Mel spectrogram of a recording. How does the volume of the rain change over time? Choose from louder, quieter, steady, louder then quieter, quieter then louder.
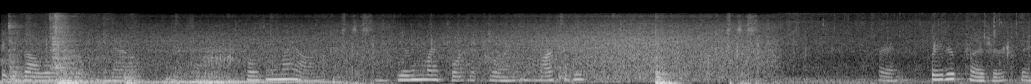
louder then quieter.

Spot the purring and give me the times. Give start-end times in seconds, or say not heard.
0.0-3.7.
